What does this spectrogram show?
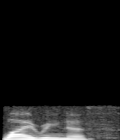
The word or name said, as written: wiriness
